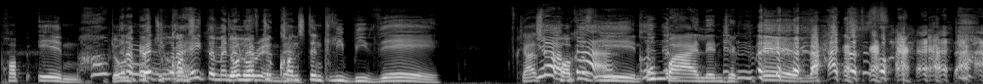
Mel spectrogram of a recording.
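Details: Adult speakers in conversation; typical speech.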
